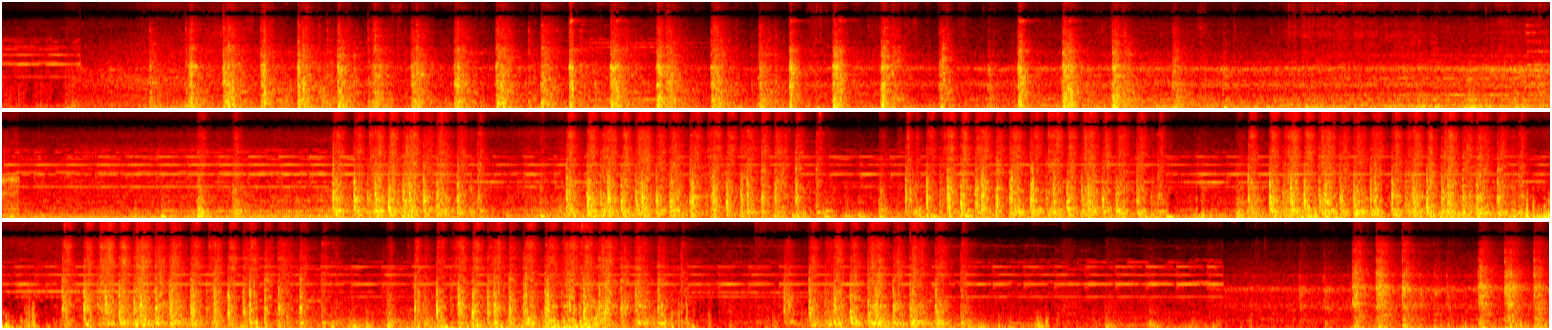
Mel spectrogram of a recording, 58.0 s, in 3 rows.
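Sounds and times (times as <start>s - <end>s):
level crossing bells ringing: 0.0s - 1.0s, 19.0s - 54.1s
train wheels clattering over crossing: 1.7s - 15.4s, 21.3s - 34.1s, 34.7s - 47.5s, 48.3s - 51.0s, 54.8s - 58.0s.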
